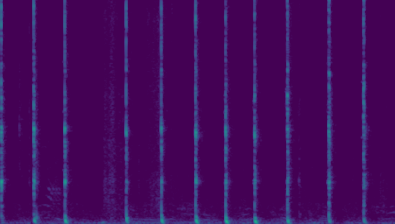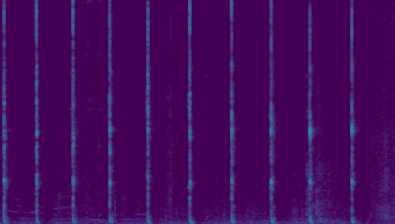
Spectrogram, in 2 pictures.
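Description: Hammer driving a tent peg: about twenty sharp, evenly spaced strikes, roughly three a second.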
